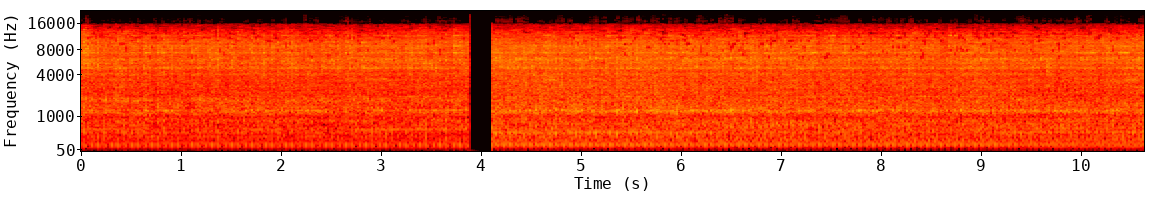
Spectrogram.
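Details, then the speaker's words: 1969 Patio small single-cylinder engine after brake adjustment: steady even running with no squeal or grinding; the earlier noise is gone. "it's pretty quiet now which is nice you could hear it making some noise before where now it don't so I would call that a win"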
